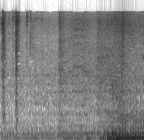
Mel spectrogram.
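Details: Mercedes car that wouldn't start after sitting unused about a month, started after electrical checks and repair: quiet for about a second, then the starter catches and the engine fires into a steady low run. Clean normal start.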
